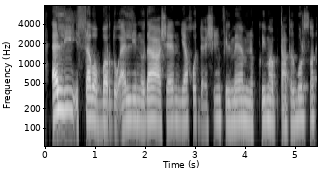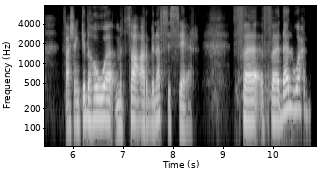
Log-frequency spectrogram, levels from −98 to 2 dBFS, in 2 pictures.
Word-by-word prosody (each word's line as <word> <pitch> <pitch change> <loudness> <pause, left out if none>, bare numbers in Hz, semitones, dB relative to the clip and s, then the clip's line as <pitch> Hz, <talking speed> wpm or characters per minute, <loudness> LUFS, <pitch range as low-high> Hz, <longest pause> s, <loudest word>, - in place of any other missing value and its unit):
قال 180 +3 +9
لي 195 -3 -4
السبب 145 +1 -1
برضه، 125 +1 -4
قال 130 - -3
لي: 140 0 -5
"إنه 135 -2 -8
ده 140 +1 +2
عشان 130 0 -7
ياخُد 135 0 -9
20% 130 +2 -9
من 130 -2 -7
القيمة 130 +3 -7
بتاعة 130 - -9
البورصة 145 +3 -9 0.4
فعشان 120 +1 -3
كده 145 +1 +2
هو 145 0 +5
مِتسعّر 125 +1 +2
بنفس 130 +3 -4
السعر." 115 -3 -6 0.7
ف - - -7 0.4
فده 140 +8 +4
لوحد 195 -3 -2
135 Hz, 135 wpm, -22 LUFS, 130-145 Hz, 0.7 s, قال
